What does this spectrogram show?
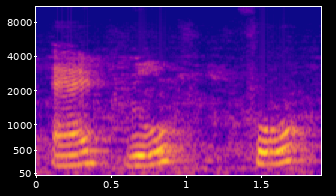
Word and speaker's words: Edrophonium: ठीक है, पहले इसको प्रोनाउंस करने का तरीका सीखते हैं. देखें हमारे पास देखिए लिखा हुआ है एड्रोफोनियम. ठीक है, इस तरीके से पढ़ते हैं हम.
